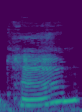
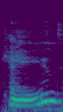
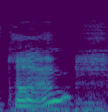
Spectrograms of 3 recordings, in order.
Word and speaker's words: Cannes: Proud to announce that we are live from K. People often mispronounce it as canes. It's K.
